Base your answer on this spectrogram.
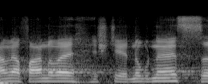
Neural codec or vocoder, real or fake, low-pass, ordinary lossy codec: none; real; 9.9 kHz; MP3, 96 kbps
